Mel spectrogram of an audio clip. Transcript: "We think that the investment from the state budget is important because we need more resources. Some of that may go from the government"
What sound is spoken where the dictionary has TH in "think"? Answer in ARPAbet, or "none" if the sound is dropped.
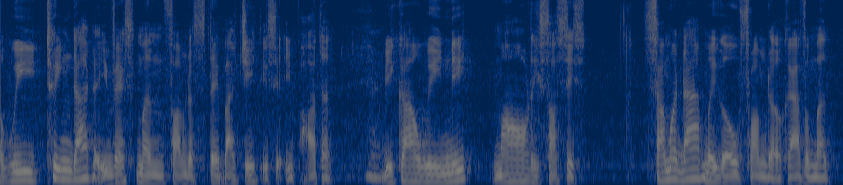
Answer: T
